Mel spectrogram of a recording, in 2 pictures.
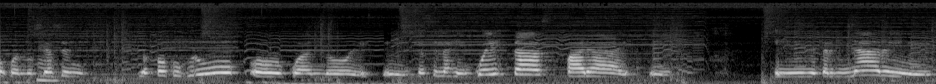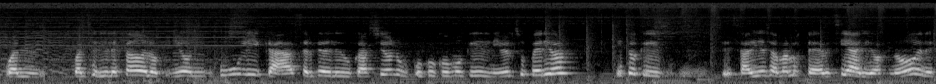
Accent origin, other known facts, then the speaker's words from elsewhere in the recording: Córdoba, Argentina; yo soy de Córdoba, vivo en las sierras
